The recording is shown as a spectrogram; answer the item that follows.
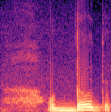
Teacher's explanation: Nah, dod begitu, baik bagian kanan maupun kiri ya. Bunyinya keluar dari tepi lidah yang menyentuh bagian dalam gigi seri atas. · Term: huruf dod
